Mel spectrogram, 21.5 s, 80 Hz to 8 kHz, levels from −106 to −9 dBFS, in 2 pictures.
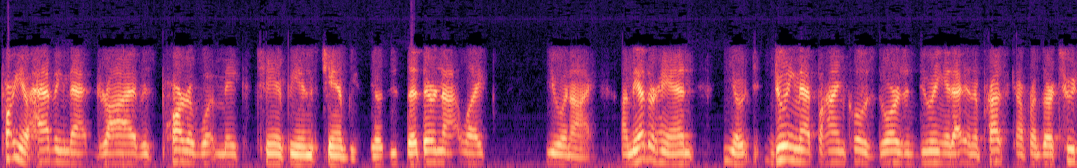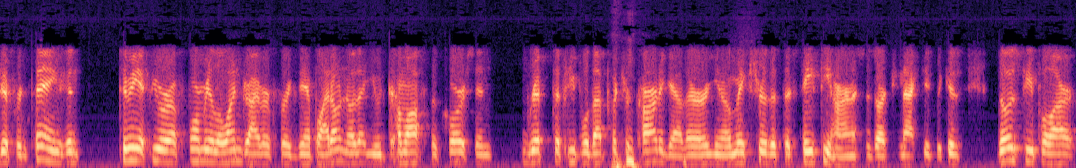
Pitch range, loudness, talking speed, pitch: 130-150 Hz, -18 LUFS, 250 wpm, 140 Hz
